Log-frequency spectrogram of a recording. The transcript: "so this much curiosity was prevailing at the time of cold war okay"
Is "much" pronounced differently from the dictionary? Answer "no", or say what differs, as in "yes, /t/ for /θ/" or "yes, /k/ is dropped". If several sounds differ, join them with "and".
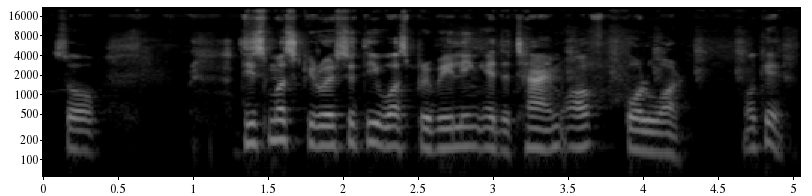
yes, /s/ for /tʃ/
